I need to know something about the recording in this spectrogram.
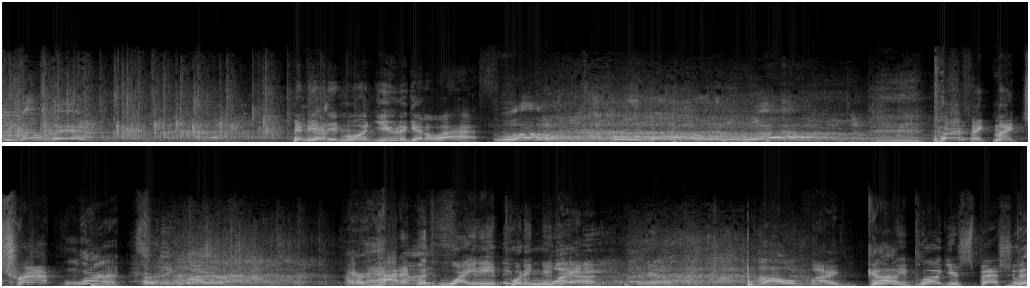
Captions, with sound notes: Why would you go there? Maybe I didn't want you to get a laugh. Well. (audience groans) Perfect. My trap worked! I've had it with whitey putting me down. Oh my God. Let me plug your special.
